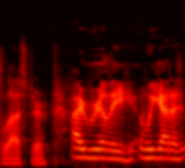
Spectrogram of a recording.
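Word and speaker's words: Leicester: Dudley uh Earl of leester and for those of you who are not British uh this is spelled it's spell leester leester uh but let pronounced Lester I really we got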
